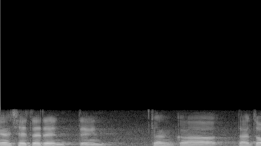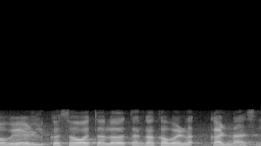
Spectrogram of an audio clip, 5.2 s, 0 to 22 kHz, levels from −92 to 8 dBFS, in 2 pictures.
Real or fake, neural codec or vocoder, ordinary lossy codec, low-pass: real; none; none; 5.4 kHz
